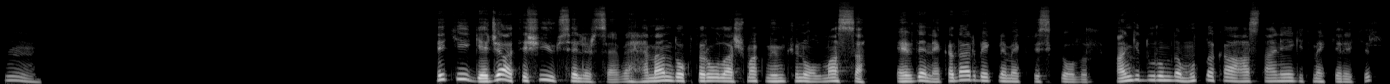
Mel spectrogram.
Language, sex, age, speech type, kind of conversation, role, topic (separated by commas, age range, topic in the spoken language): Turkish, male, 25-29, read, expert-assistant, asker, Evde çocuklara acil müdahalede nelere dikkat etmeli miyiz?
